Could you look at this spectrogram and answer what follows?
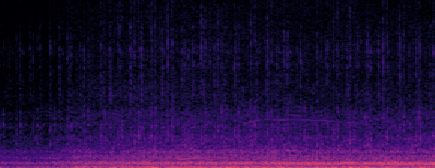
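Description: A German vineyard tractor's engine idling close by, a low steady throbbing rumble with a faint tonal hum that swells slightly at the start and then holds level, alone without talk.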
